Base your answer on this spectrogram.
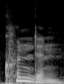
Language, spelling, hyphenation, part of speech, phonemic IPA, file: German, Kunden, Kun‧den, noun, /ˈkʊndən/, De-Kunden.ogg
- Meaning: inflection of Kunde: 1. genitive/dative/accusative singular 2. nominative/genitive/dative/accusative plural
